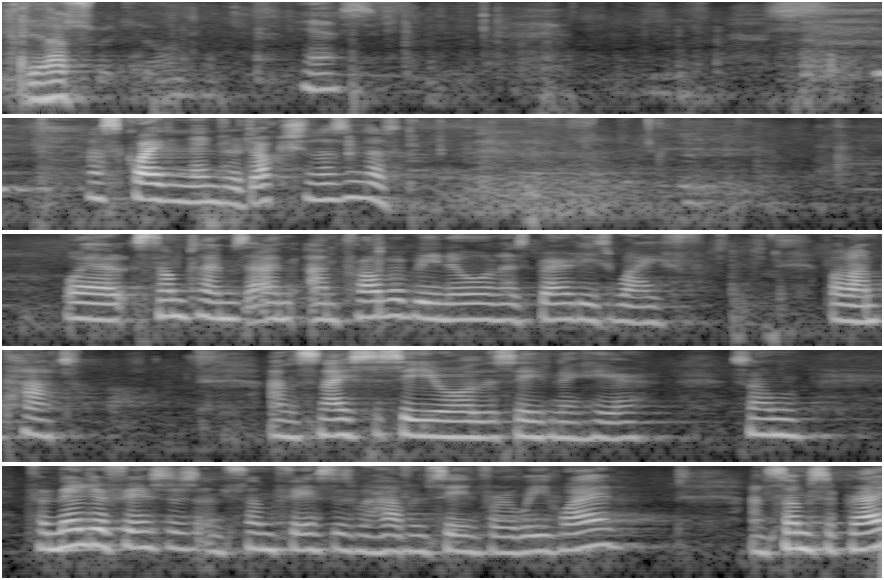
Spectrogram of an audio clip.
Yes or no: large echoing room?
yes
